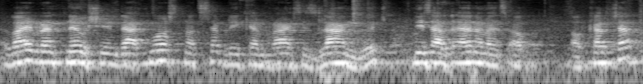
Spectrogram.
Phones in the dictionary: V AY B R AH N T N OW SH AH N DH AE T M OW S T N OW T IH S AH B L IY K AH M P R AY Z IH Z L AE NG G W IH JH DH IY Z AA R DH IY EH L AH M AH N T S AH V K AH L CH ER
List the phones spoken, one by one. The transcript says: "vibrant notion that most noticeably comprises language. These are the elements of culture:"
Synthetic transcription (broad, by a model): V AY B R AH N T N OW SH AH N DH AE T M OW S T N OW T S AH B L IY K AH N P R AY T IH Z L AE NG G W IH JH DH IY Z AA R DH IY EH N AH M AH N T S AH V K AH L CH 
